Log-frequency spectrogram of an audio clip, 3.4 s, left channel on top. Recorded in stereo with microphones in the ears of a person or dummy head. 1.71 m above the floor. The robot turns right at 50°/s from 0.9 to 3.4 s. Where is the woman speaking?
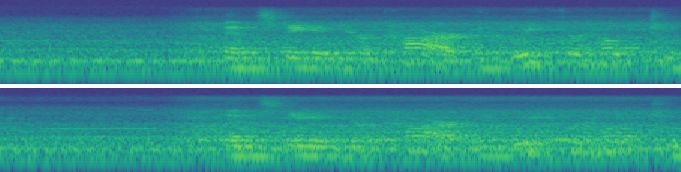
20° left, 0.9 m; by 3.4 s 135° left, 0.9 m.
